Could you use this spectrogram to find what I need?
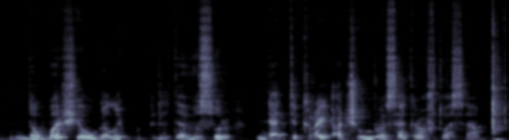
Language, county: Lithuanian, Vilnius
